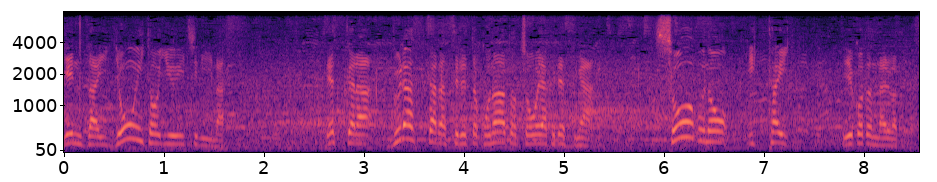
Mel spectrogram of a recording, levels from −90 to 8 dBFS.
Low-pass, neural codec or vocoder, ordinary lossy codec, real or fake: 7.2 kHz; none; none; real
